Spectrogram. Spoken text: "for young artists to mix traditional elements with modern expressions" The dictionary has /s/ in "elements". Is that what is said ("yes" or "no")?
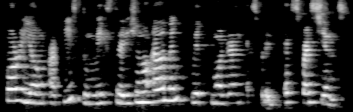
no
